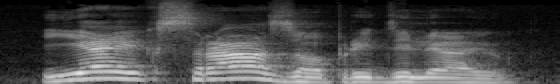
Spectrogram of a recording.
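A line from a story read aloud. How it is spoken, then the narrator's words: Driver continuing, snorting. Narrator (Russian): продолжал шофер и хмыкнул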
